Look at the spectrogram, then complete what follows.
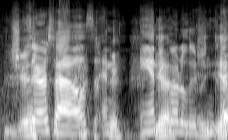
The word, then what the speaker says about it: Grotelueschen: Sarah Siles and Andy Grotolution. Yeah. Did I say it correctly? Yeah, Grotolution, yeah.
